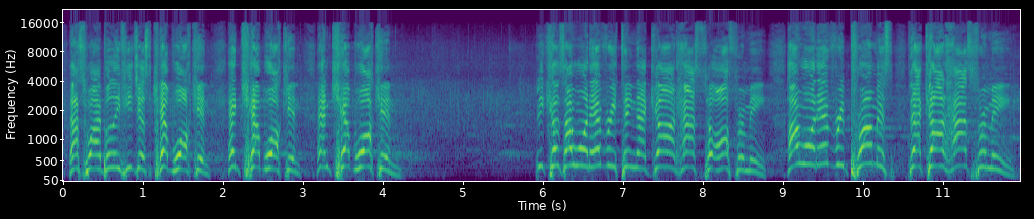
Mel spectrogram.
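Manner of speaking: fiery shouted preaching; full-force preaching. Acted. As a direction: drive it home to the church.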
